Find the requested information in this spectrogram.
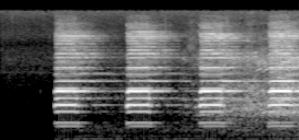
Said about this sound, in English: Car alarm, right? So you know those sounds.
